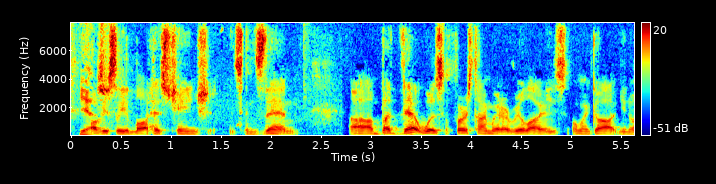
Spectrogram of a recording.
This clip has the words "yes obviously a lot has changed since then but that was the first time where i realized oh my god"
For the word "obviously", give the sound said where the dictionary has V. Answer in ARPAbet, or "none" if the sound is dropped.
V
